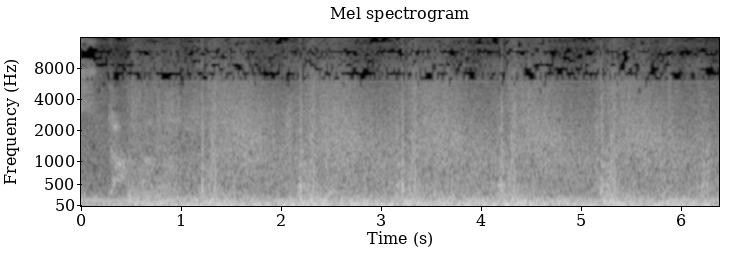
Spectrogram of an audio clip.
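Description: Cannon shots fire in quick succession.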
